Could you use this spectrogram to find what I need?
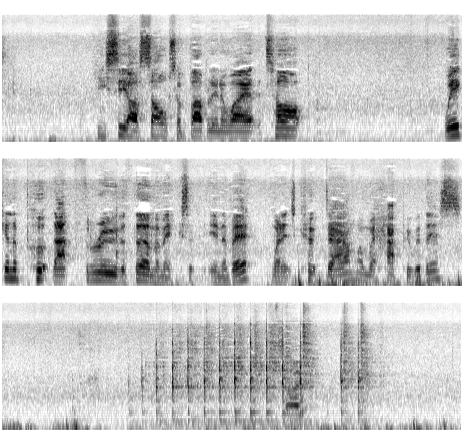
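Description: Sauce bubbles and sizzles in a hot pan.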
